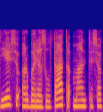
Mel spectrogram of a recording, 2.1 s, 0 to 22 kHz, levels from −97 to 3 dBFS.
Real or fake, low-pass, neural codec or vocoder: real; 7.2 kHz; none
